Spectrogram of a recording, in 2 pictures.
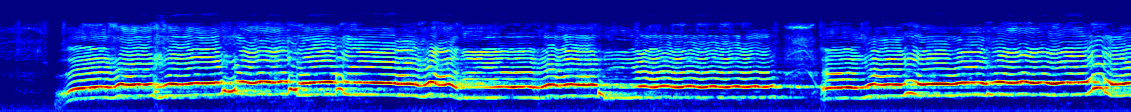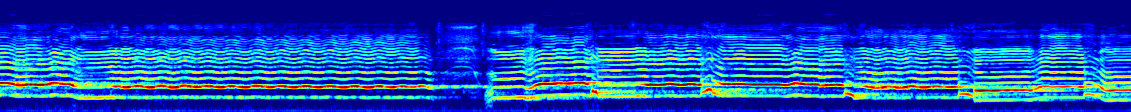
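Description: A woman singing a wordless prayer song on vocables, unaccompanied, in high held notes with strong vibrato. It comes in three long phrases, with short breaks about six and twelve seconds in.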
